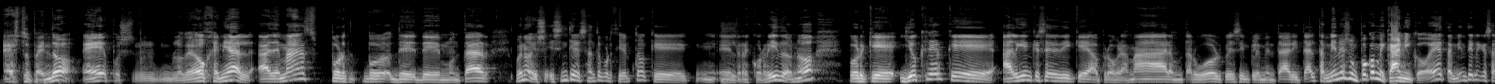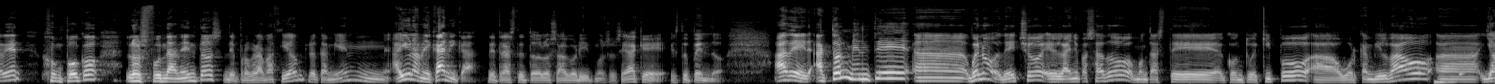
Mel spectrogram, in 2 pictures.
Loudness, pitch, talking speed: -19 LUFS, 140 Hz, 175 wpm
